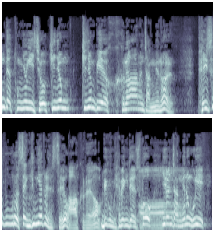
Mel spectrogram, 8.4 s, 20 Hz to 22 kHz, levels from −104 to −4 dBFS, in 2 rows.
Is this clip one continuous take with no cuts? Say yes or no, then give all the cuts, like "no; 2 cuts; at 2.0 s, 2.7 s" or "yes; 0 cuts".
yes; 0 cuts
